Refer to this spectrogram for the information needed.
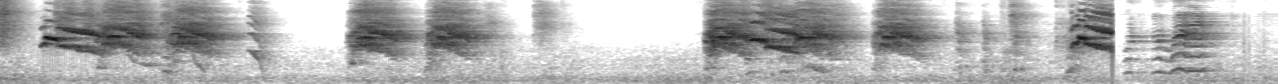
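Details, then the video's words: Pet Indian ringneck parrot chattering in Urdu/Hindi, several phrases of hoarse, speech-like syllables separated by short silences, ending in clipped squeaky notes. "Indian ringneck parrot amazing talking parrot"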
